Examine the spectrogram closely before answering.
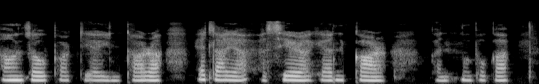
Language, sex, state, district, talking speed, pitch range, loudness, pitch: Mizo, female, Mizoram, Aizawl, 180 wpm, 190-200 Hz, -17 LUFS, 190 Hz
